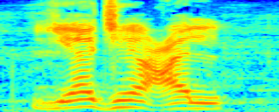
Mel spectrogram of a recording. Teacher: یجعل، یا جیم زبر یج، عین لام زبر عل، یجعل، یہاں پر جیم میں قلقلہ ہو رہا ہے کیونکہ جیم حروف قلقلہ میں سے ہے اور اس پر جزم ہے، اس لیے جیم میں قلقلہ ہوگا.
